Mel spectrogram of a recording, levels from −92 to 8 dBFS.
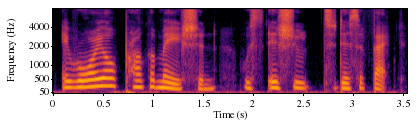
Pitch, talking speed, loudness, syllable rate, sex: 205 Hz, 135 wpm, -17 LUFS, 4.4 syllables/s, female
